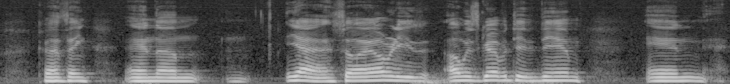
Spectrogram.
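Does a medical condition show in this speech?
Yes: quad spastic cerebral palsy, spastic quadriplegic.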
